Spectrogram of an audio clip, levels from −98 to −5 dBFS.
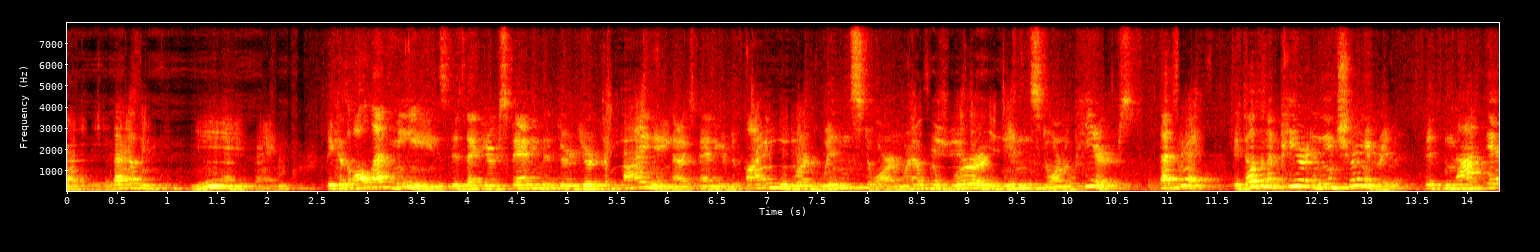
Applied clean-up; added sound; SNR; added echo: neural separator model SepFormer DNS4.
